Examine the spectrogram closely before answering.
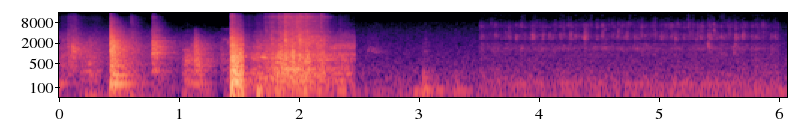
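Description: A wooden interior door being handled: a few knocks and clicks, then a loud bang about a second and a half in, followed by a short rush of noise that cuts off abruptly. After that, only a faint high hiss.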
